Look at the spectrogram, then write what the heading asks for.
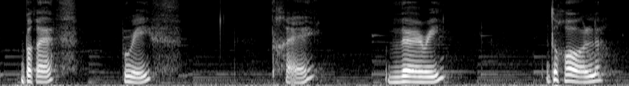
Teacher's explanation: When the letter R is linked with another consonant, it sounds and feels a little bit harsher. The R will sound a little bit harsher, it will be a little bit longer, and the R will not be a voice sound, so your voice box will not be activated.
